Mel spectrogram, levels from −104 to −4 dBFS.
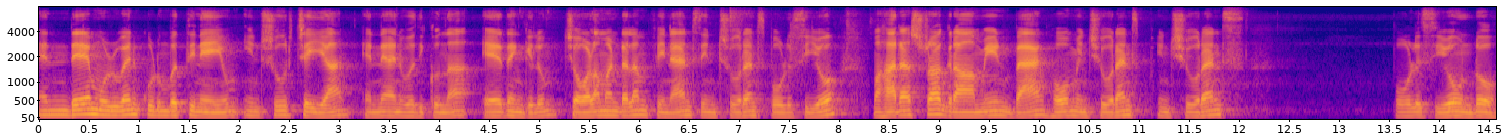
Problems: low volume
